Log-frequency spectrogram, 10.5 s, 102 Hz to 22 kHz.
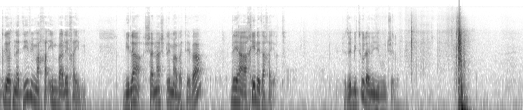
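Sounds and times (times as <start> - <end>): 
speech: 0.0 - 1.8, 2.4 - 5.8, 6.9 - 8.2
heavy door slamming shut: 9.2 - 9.6.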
